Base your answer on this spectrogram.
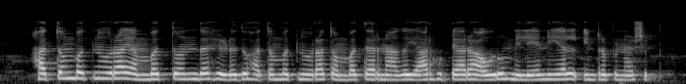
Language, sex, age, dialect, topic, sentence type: Kannada, female, 18-24, Northeastern, banking, statement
